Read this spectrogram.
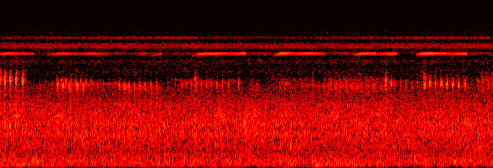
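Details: Several frogs singing in farm fields while someone fishes; scattered clusters of rapid high clicking pulses, with long sustained high whining tones coming and going and a steady hiss beneath.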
